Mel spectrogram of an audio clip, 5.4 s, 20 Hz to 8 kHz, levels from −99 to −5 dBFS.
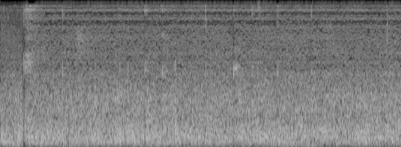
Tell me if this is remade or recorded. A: remade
